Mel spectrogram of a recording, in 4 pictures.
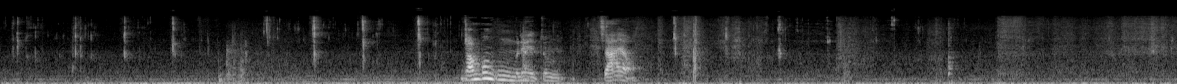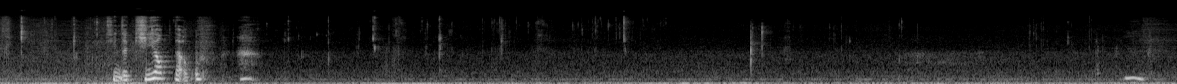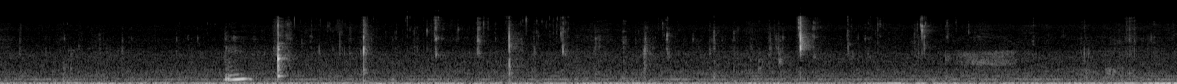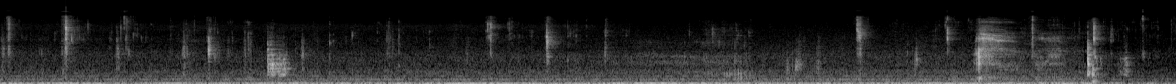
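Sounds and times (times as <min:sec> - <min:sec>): person chewing food: 0:00.0 - 0:04.7, 0:06.6 - 0:09.8, 0:14.4 - 0:18.5, 0:22.0 - 0:22.9, 0:23.7 - 0:47.0
steady low hum: 0:00.0 - 0:47.0
person humming: 0:23.0 - 0:23.5, 0:25.8 - 0:26.2.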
